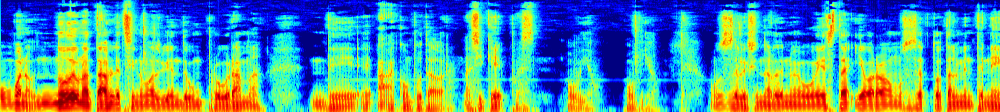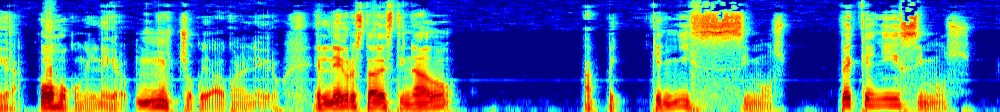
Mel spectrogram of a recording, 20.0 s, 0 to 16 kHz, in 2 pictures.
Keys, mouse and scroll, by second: 0.6 click, 1.8 ctrl+z, 7.1 ctrl+click, 9.3 click, 11.4 shift+click, 14.0-16.3 drag, 17.4-18.9 drag.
